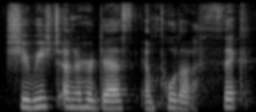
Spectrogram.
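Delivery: ordinary delivery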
